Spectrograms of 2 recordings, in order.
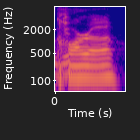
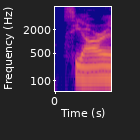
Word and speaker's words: Ciara: We got Elise Francosi, I can't pronounce that, as Cara. Ciara is how it is.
